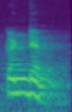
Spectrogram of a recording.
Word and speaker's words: condemn: कंडेम means माना है, नो सर, कंडेम मतलब होता है नोट इट डाउन, बुराई करना, लिख लो कंडेम। यहाँ पे एन साइलेंट रहता है।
